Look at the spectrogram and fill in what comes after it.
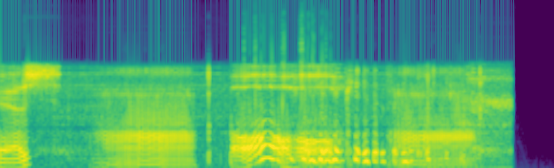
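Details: Sleeping female Shih Tzu snoring: loud buzzing snorts on the in-breath with sniffs and fluttering, under a person's talk and laughter.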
